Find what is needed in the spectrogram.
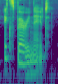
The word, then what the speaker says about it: Experinate: darf heute mit Nadja Herz sprechen, Beraterin im Bereich Organisationsentwicklung und Gründerin des Pop-Up-Stores Experinate. Habe ich das richtig ausgesprochen? Ja, genau.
